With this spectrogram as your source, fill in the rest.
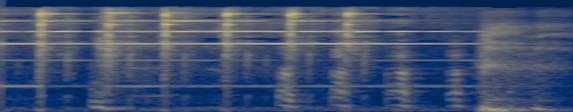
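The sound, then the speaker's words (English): A thin, feeble little bell dings rapidly about eight or nine times in quick succession, moderately loud, followed by a brief low thump at the end. “We need better bells. That just sounds so pathetic.”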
